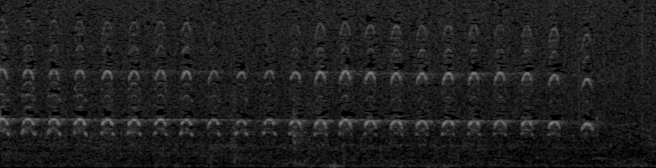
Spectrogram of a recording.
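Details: High piping whistles from an osprey in the nest on Sanibel Island, repeated rapidly and evenly for about four seconds before stopping, with faint hiss and low rumble behind.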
